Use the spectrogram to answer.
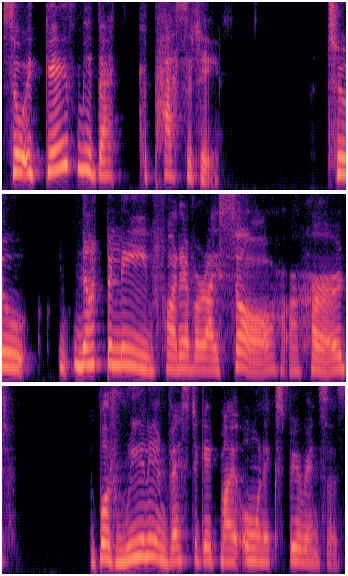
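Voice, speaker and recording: With an Irish accent and a fairly high pitch, a woman speaks with long, frequent pauses over a quiet background. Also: lively intonation, fairly slow pace. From Ireland. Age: 50s. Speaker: spiritual teacher. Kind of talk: interview. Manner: hesitant, many fillers.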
